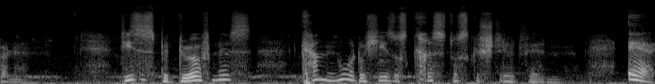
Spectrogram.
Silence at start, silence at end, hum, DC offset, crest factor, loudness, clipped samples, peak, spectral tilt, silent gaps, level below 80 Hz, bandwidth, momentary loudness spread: 0 s; 0 s; none; under 0.1%; 18 dB; -29 LUFS; under 0.1%; -12 dBFS; -5.5 dB/octave; none; -42 dBFS; 16.5 kHz; 21 LU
